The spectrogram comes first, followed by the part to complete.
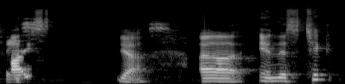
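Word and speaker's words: FAISS: a i s s do they say face like is that is that how could you yeah I think you can pronounce his face yeah uh in this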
